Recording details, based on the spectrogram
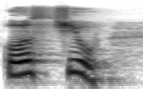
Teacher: na palavra hostil, a sílaba tônica é a última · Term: oxítona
